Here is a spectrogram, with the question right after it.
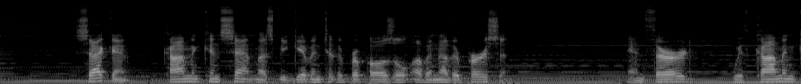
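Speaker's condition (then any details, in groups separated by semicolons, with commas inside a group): No condition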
